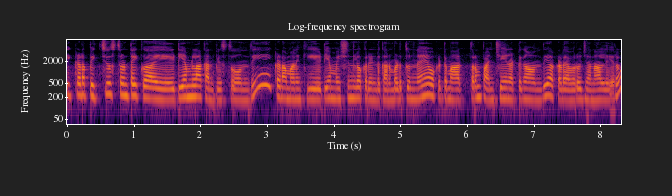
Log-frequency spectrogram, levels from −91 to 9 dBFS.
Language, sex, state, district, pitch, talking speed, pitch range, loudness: Telugu, female, Andhra Pradesh, Srikakulam, 185 Hz, 165 wpm, 175-215 Hz, -23 LUFS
